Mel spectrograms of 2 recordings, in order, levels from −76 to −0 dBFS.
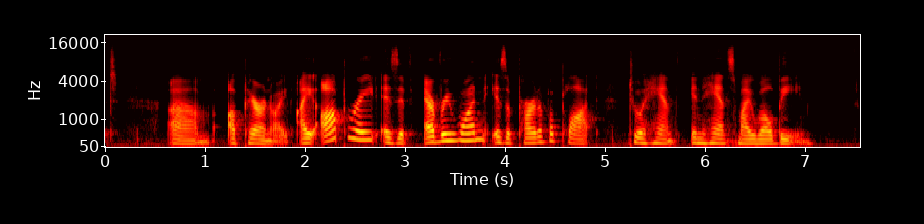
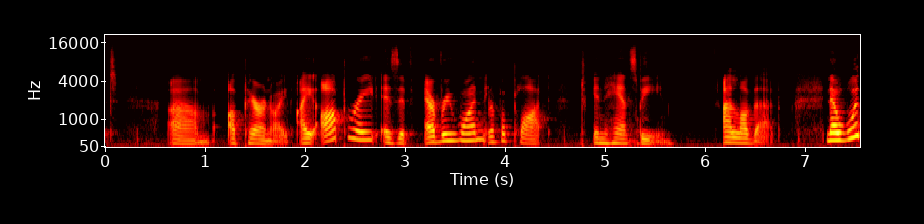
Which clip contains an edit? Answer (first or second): second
